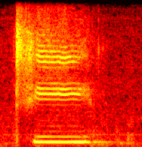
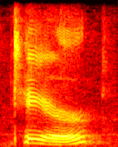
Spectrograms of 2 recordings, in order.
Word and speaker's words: tear: This one happens to be T-E-A-R, not pronounced tear. In this case, it happens to be pronounced tear. We do have the verb to tear a piece of paper, for example, but this one is when we cry a tear.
